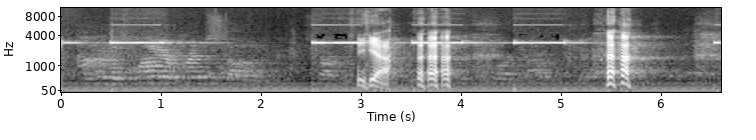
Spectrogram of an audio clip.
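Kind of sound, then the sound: household object, smoke alarm going off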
